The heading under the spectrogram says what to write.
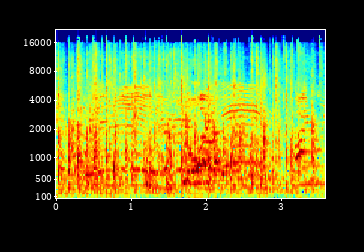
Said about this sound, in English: You guys should have waited to clap to see how long it was. But we'll see.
